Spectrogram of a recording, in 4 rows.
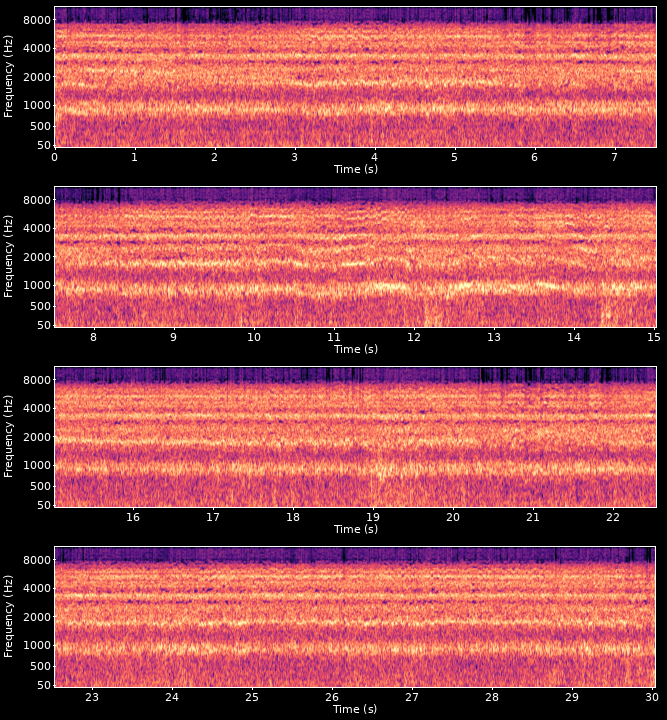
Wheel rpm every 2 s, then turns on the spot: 220, 230, 230, 220, 220, 220, 260, 250, 240, 230, 220, 230, 230, 230, 230.
none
